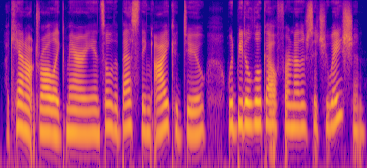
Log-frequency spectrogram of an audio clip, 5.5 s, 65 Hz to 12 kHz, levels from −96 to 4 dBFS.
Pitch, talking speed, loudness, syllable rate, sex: 215 Hz, 230 wpm, -19 LUFS, 5.5 syllables/s, female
